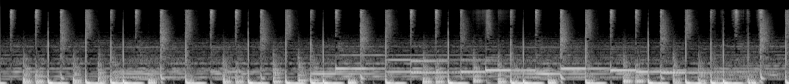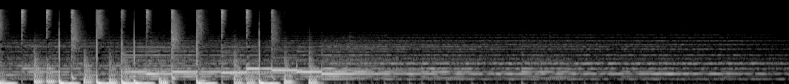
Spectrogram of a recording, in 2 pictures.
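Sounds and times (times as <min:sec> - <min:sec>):
dance music: 0:00.0 - 0:12.0.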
